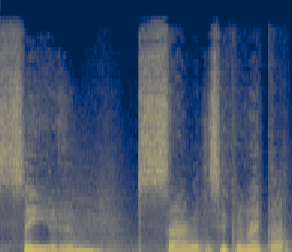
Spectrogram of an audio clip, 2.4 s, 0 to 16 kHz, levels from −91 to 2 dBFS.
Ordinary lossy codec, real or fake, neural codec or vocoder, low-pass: AAC, 64 kbps; fake; codec, 44.1 kHz, 0.9 kbps, DAC; 14.4 kHz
